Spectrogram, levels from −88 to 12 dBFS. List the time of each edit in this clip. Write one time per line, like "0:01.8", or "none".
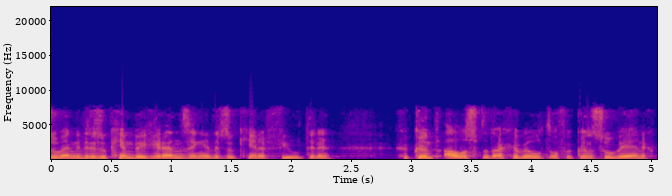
0:03.6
